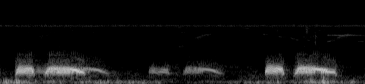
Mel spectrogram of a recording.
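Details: A combative, recently caught spotted dove utters hoarse coos: a short note, then a longer falling one, repeated in clusters with quieter gaps and a thin background hum.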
